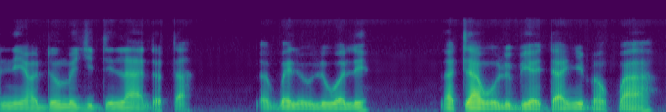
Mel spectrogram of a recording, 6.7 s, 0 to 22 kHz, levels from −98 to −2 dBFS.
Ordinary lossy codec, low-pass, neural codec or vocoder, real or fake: none; 10.8 kHz; codec, 24 kHz, 1.2 kbps, DualCodec; fake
